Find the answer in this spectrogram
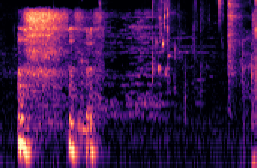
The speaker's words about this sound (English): Oh, let me take a sip of water real quick.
